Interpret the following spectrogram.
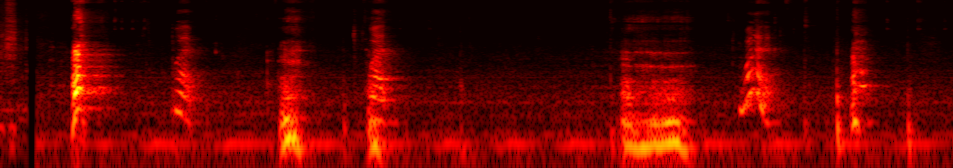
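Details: A pet dog makes short, grumbling, bark-like vocal bursts in an irregular series of about eight, over a low droning hum, with a longer rough noisy burst midway.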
